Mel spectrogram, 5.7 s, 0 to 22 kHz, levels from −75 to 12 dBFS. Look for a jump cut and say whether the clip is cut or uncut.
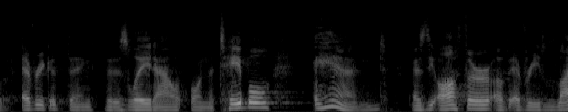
cut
